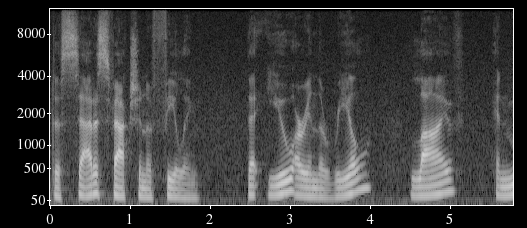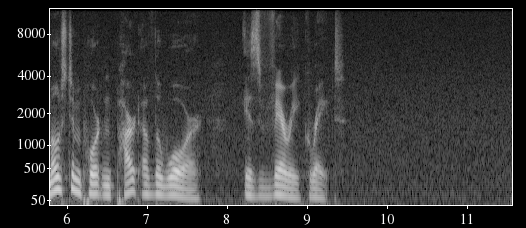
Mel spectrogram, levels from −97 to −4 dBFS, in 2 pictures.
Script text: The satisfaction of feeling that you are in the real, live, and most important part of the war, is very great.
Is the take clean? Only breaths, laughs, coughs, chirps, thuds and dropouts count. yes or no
yes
